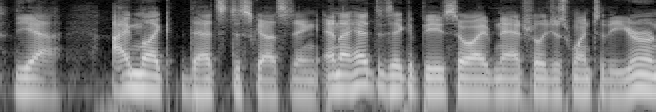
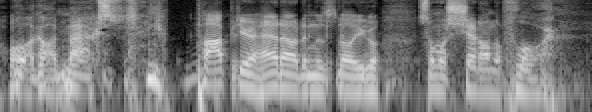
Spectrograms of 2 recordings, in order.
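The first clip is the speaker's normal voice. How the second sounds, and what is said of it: Imitates another person's voice, breathless, disgusted. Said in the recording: “your impersonation of your dad? ... He was disgusted. He couldn't let it out until he's like, someone shit on the floor. He's like out of breath.”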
